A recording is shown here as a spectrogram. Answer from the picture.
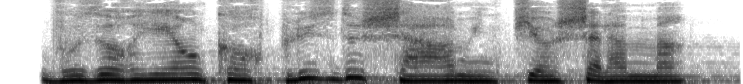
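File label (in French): French Femme Flirt; PiocheMain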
